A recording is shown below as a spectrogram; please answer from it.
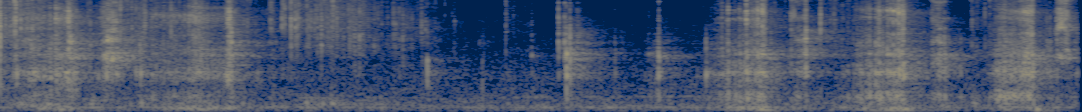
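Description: A solid bar of black and white striped soap, held in one hand with long painted nails, is shaved and cut with a small metal blade as shavings fall away. Dry, crisp scraping and crunching bursts come in quick uneven runs, bright and hissy with very little low end. Each cut stops sharply, leaving brief quiet gaps between strokes.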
